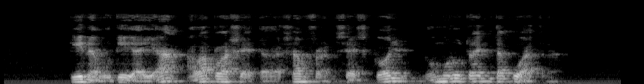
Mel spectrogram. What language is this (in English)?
Catalan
